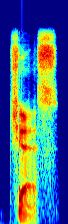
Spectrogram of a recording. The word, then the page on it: chess: British English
